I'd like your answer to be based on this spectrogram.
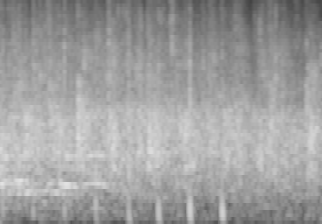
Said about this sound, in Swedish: Ja, en liten applåd va?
